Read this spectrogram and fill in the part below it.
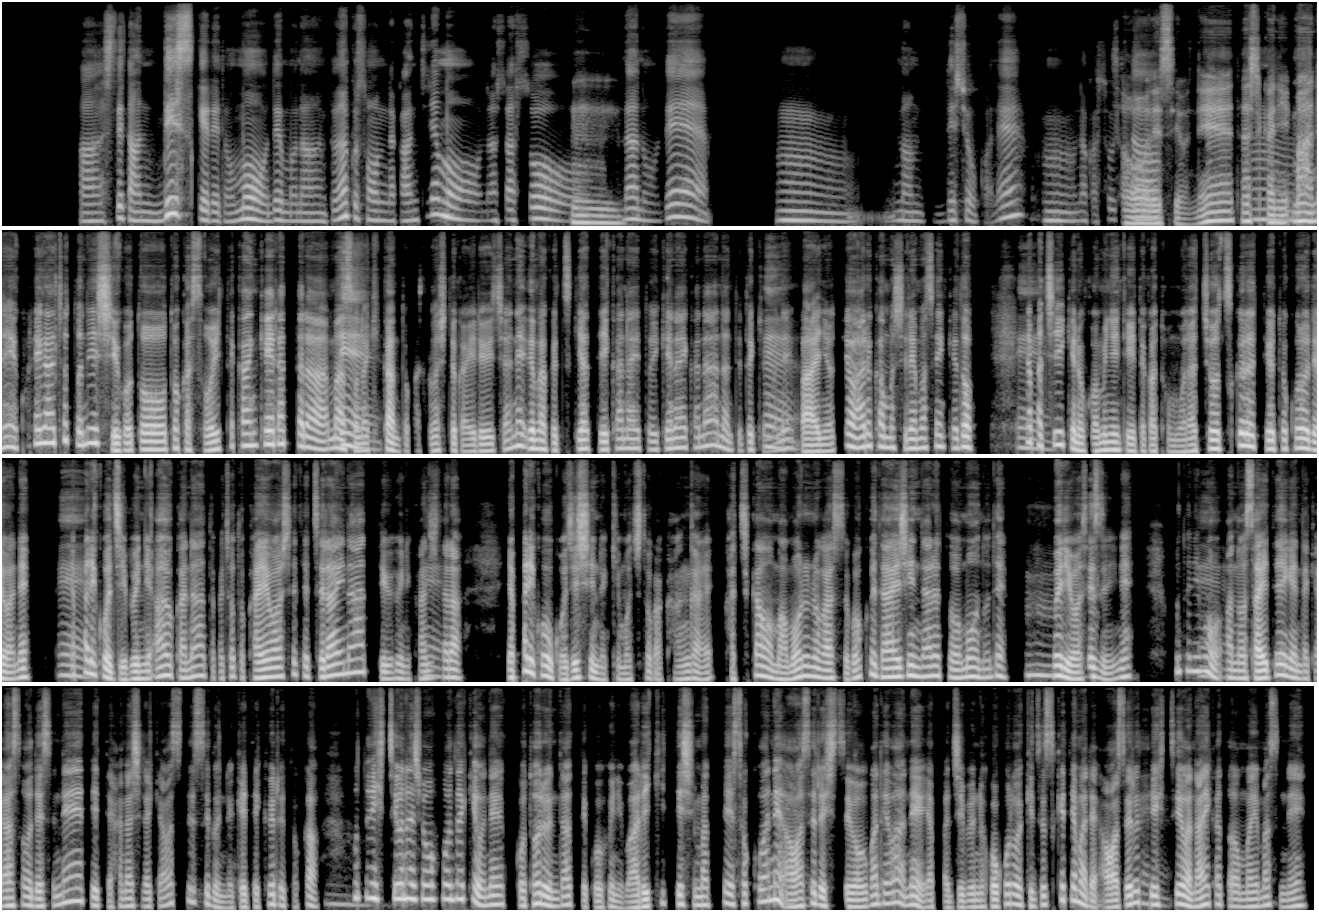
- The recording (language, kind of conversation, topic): Japanese, advice, 批判されたとき、自分の価値と意見をどのように切り分けますか？
- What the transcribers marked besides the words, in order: none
